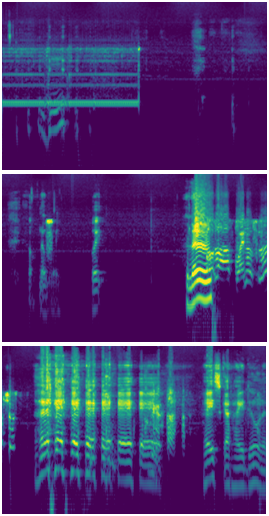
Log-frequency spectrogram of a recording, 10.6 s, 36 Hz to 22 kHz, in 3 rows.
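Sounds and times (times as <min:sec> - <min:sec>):
electronic telephone tone of a call dialing out: 0:00.0 - 0:01.9
laughter: 0:00.4 - 0:01.1, 0:07.5 - 0:10.0
speech: 0:00.5 - 0:01.3, 0:04.0 - 0:05.0, 0:06.0 - 0:10.5.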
